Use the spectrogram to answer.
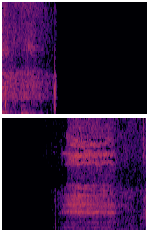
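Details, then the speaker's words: Vesicular breath sounds over healthy, unchanged lungs: a weak, soft, quiet, even breathing sound produced as the alveoli fill with air. "слышно над здоровыми, неизмененными легкими. Для этого типа дыхания характерен слабый, мягкий, тихий и равномерный дыхательный звук. Оно образуется в результате заполнения альвеол воздухом."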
